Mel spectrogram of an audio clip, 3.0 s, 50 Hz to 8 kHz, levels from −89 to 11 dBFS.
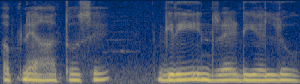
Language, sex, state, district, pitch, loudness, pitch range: Hindi, female, Delhi, New Delhi, 195 Hz, -15 LUFS, 190-210 Hz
